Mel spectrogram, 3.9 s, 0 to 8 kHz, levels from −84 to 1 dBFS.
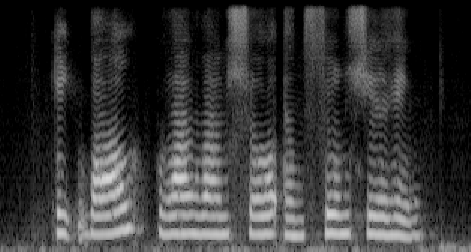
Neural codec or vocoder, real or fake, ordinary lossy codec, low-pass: codec, 16 kHz, 1 kbps, FreqCodec, smaller model; fake; none; 7.2 kHz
